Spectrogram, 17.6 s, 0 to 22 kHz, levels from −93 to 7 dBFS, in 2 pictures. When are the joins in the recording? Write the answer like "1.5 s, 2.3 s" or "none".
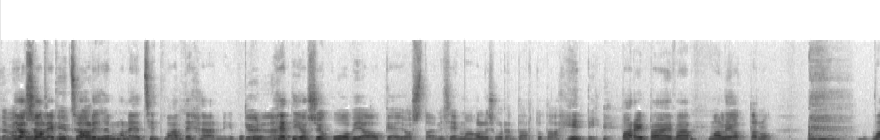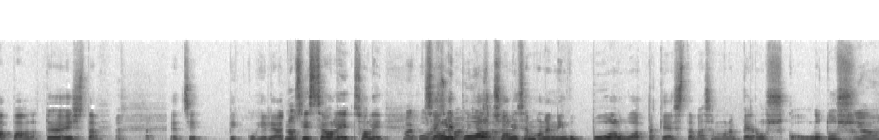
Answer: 6.0 s, 10.5 s, 11.6 s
